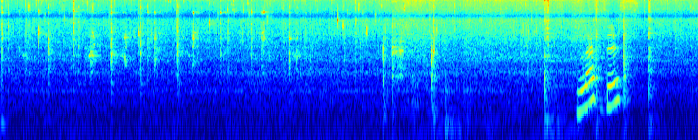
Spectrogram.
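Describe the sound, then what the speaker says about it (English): Onions and garlic sauté in hot oil for Trinidad fried aloo, a steady sizzle with repeated spoon scrapes and stirring clicks against the pan, close and fairly loud, with brief speech near the start. "just saute a little until the onion starts to turn like light brown in color"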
